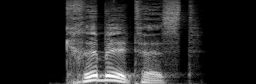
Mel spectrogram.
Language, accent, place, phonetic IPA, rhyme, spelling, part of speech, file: German, Germany, Berlin, [ˈkʁɪbl̩təst], -ɪbl̩təst, kribbeltest, verb, De-kribbeltest.ogg
- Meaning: inflection of kribbeln: 1. second-person singular preterite 2. second-person singular subjunctive II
